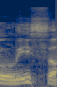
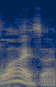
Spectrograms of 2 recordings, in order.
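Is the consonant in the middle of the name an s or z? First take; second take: s; z. First: The middle consonant is an s sound. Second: The middle consonant is a z sound. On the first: The speaker calls it wrong. "I assume people say Lisa a lot of times when they say her name. I don't think it's right" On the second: The speaker calls it right. "I think it's Liza, right?"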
